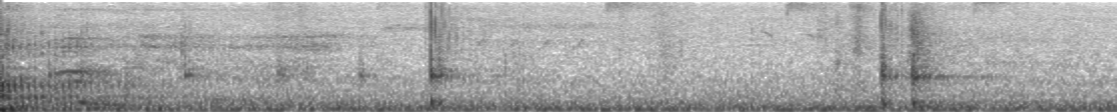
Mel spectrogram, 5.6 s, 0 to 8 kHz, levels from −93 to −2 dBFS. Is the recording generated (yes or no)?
no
